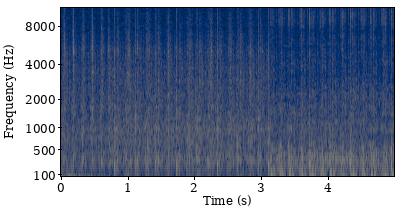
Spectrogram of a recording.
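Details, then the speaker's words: 1950 John Deere Model A barn-find tractor, first start after about six years sitting: steady, even two-cylinder popping about three beats a second, no misses or knocks; small exhaust leak between manifold and pipe. "I love bringing one back to life nothing better than this I'll move the camera around and show you some different shots here as it's running for the first time in many years"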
